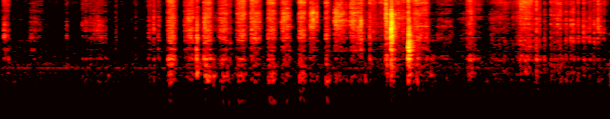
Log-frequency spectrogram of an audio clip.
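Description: Paper handling: a sheet of printed paper labels rustling and rubbing as it is moved and slid across a cutting mat, in irregular crackles with one sharper crinkle about four seconds in.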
